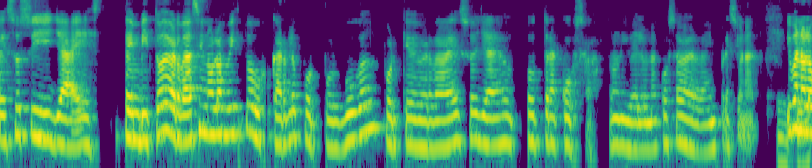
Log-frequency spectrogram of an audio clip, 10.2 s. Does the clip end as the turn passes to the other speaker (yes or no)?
no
